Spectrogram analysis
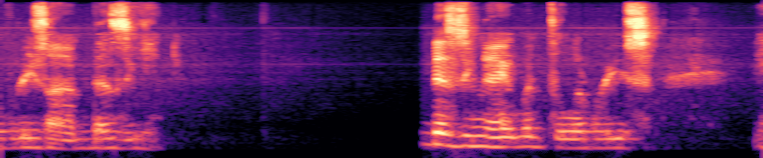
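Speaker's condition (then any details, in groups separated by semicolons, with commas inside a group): Ataxia; balance and speech deficit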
